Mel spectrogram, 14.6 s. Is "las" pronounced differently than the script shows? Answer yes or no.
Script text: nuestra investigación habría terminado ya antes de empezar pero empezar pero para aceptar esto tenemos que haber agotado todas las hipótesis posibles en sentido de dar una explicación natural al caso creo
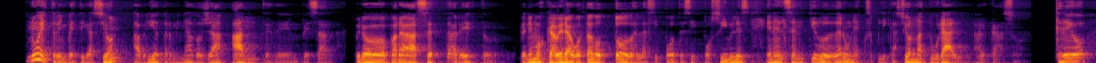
no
